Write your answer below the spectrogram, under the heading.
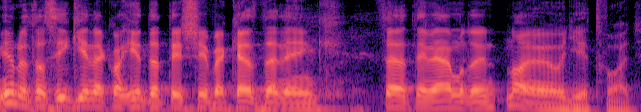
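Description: Lively intonation runs through this man's very fast speech. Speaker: pastor. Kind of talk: sermon. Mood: warm, joking. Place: church. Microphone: lapel.

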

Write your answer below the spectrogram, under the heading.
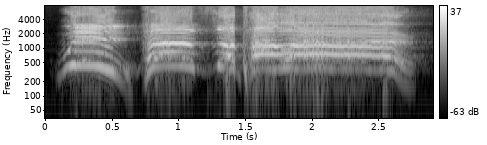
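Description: A put-on character voice is shouting. Its pitch is extremely high.

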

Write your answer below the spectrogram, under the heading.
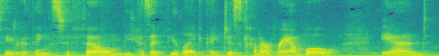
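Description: The pace is moderate. Music can be heard behind the speech. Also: woman. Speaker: vlogger. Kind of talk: casual vlog chat. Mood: warm, relaxed. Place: home room. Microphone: phone near.

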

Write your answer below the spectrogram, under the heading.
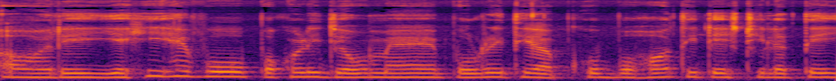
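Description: Speaking at a fairly slow pace, a woman has a dark, mellow tone and monotone, flat intonation. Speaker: home cooking vlogger. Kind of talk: casual vlog chat. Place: kitchen. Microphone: phone near.

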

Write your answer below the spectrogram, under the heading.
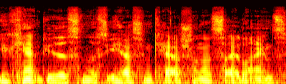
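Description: Over noticeable background noise, a man talks at a moderate pace. His voice is very deep and low. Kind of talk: finance talk to camera.

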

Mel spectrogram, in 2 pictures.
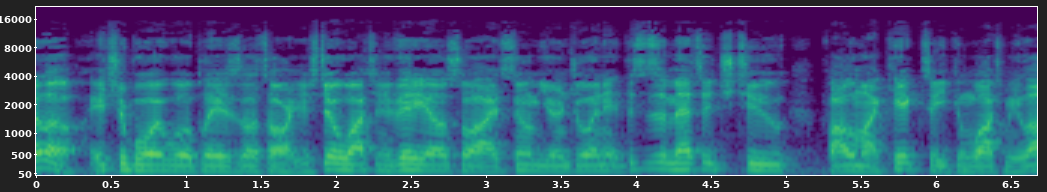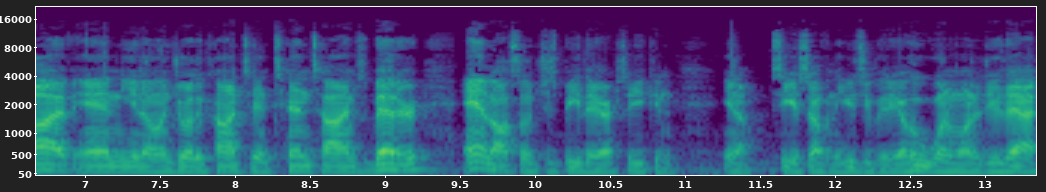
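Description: The man's pitch sits in the medium range and varies an ordinary amount. He talks at a very fast pace. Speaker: reaction video creator. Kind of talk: casual reaction commentary. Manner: animated. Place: home room.

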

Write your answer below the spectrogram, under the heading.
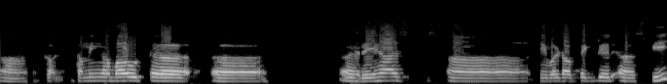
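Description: A man speaks at a very slow pace. The sound is dry with no echo, and the background is quiet. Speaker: table topics evaluator. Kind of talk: evaluation speech at a club meeting. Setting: club meeting room. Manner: hesitant, filler words. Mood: warm, appreciative. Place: home room. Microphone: video call.

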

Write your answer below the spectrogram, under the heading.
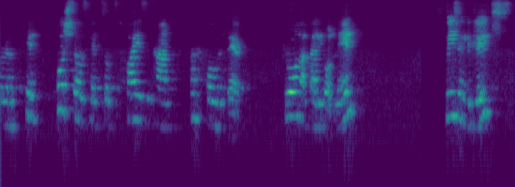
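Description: Amid audible room echo, a woman speaks at a moderate pace and a high pitch with lively intonation, big swings in loudness, and long, frequent pauses. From Ireland. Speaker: fitness instructor. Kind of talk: live-streamed guided Pilates and breathing cool-down class. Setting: in the gym, streamed live via call. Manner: encouraging, repetitive counting down of reps. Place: gym. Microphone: camera far.

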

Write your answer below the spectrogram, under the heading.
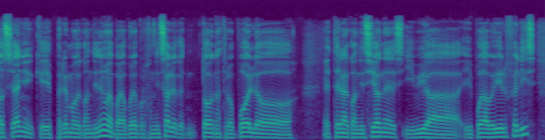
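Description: The delivery is very fast, with a dark, mellow tone. Intonation stays fairly even, and the sound is dry with no echo. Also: man. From Argentina. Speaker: student activist; candidate. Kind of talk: campaign statement. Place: street. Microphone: handheld.

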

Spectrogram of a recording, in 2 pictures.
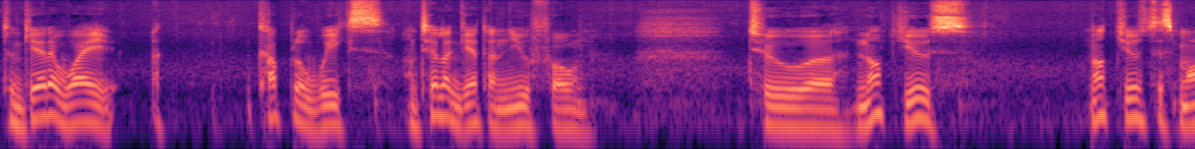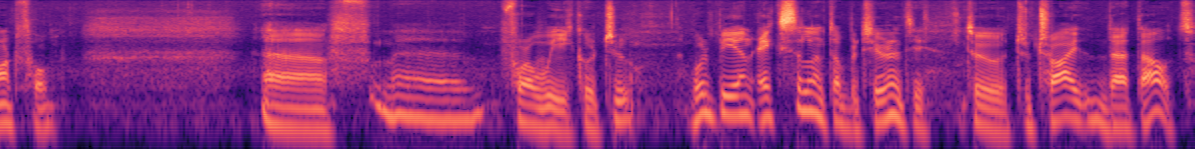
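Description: A man speaks at a fairly slow pace with long, frequent pauses, in a dry recording with no echo. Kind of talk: storytelling to camera. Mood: calm, reflective. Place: forest.

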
